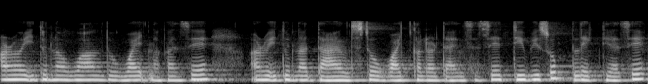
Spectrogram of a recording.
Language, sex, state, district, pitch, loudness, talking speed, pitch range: Nagamese, female, Nagaland, Dimapur, 205 Hz, -13 LUFS, 205 wpm, 190-220 Hz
